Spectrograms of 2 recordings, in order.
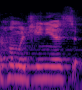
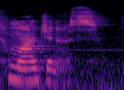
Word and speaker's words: homogeneous: heterogeneous or homogeneous mixture you might also hear homogeneous pronounced homogeneous it's pronounced both ways if you see the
